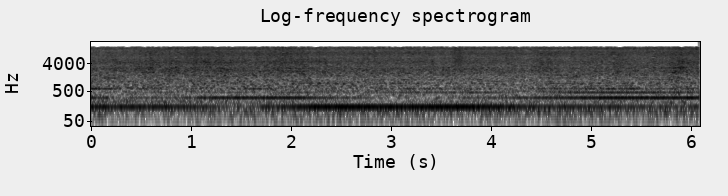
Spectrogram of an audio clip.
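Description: Wood-chip processing line running steadily: belt conveyor and hammer mill machinery giving an unchanging low hum with higher overtones over a dense rushing noise.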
